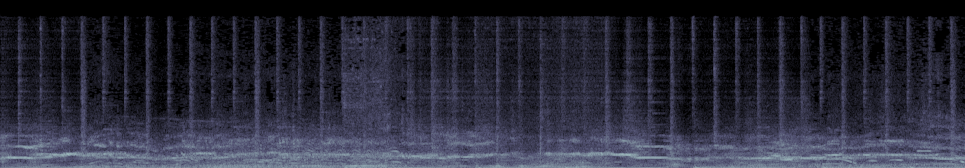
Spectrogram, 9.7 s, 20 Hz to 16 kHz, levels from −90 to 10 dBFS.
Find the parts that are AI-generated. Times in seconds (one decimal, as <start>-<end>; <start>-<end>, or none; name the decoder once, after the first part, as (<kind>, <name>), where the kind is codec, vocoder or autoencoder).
0.0-0.8 (codec, DAC); 4.1-8.1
